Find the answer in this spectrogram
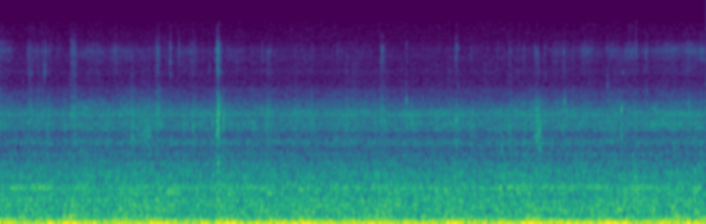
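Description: Passenger train running along the track, heard from inside the carriage: a steady low rumble with a faint click now and then.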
